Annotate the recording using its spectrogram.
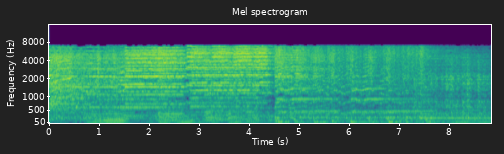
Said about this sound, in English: Well, I can afford to say it now, Sapphire. The train is moving.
